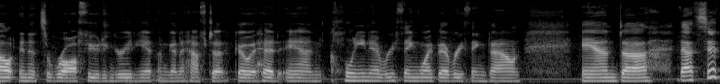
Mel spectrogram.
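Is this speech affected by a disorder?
No.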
